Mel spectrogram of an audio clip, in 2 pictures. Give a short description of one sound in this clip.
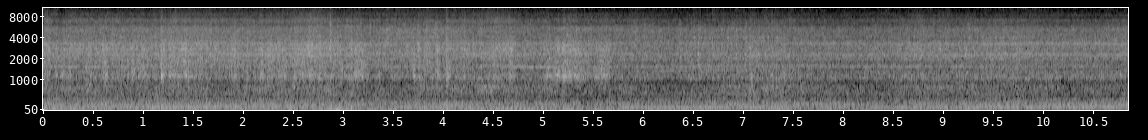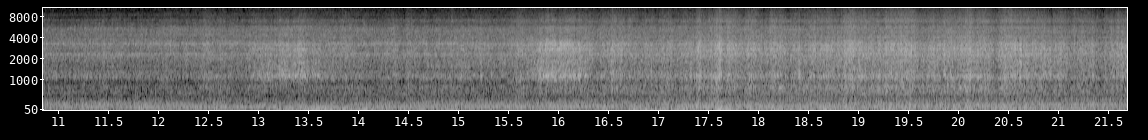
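A motorcycle engine hums steadily close by as it rides along.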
